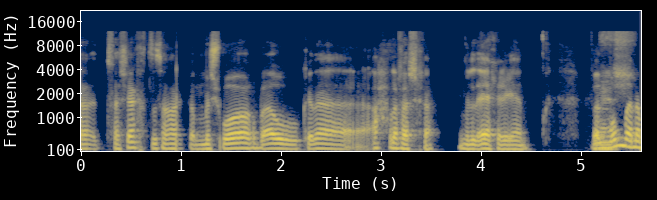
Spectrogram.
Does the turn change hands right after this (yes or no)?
no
